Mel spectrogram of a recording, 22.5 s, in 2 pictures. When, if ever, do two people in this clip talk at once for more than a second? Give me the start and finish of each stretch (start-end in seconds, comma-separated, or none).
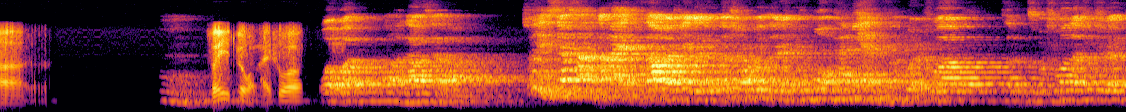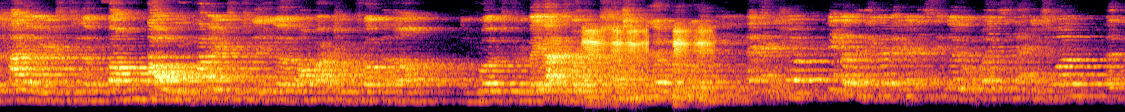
17.1-18.3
